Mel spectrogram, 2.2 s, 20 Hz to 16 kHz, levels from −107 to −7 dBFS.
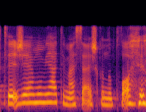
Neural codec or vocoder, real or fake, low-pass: none; real; 7.2 kHz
